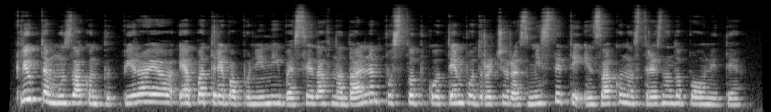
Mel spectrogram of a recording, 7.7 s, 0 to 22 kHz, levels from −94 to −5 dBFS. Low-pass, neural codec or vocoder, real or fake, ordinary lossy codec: 19.8 kHz; vocoder, 48 kHz, 128 mel bands, Vocos; fake; none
